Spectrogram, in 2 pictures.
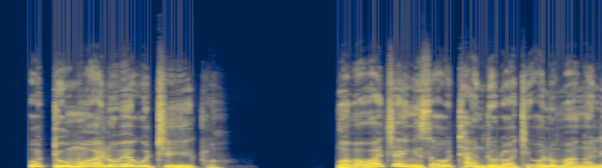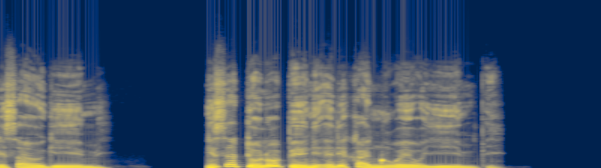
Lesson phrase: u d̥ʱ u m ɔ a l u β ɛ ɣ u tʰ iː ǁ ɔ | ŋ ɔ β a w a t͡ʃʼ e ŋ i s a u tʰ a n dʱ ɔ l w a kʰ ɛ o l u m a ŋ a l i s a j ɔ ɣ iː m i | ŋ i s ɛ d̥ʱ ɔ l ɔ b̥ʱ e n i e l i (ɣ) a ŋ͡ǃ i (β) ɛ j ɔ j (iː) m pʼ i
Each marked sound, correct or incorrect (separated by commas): incorrect, incorrect, correct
